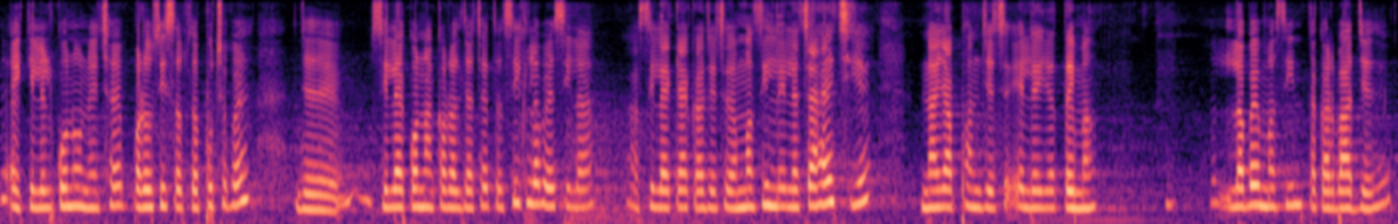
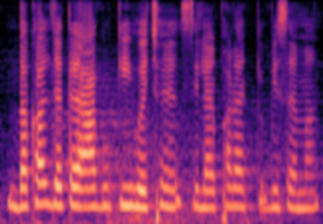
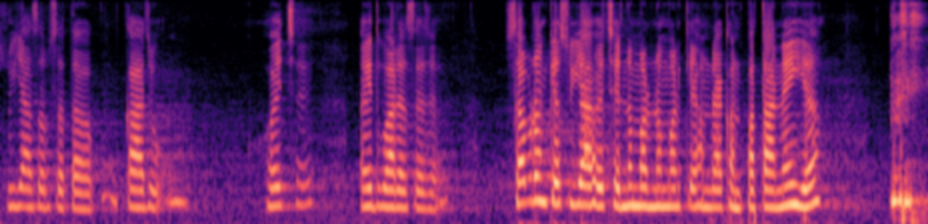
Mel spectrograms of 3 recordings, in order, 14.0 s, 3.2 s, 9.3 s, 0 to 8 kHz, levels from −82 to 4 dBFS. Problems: background conversations at intervals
